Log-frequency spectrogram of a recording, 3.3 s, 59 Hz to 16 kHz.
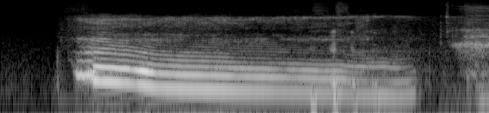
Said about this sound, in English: TK is going to be angry that you yawned at 1.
